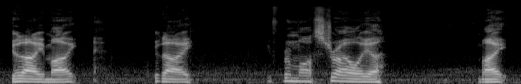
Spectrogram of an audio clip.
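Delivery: put-on Aussie greeting; mock Australian accent. Player mimicking a game character, mock Australian accent. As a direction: play at being Australian. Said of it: "her accent is not from Australia".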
